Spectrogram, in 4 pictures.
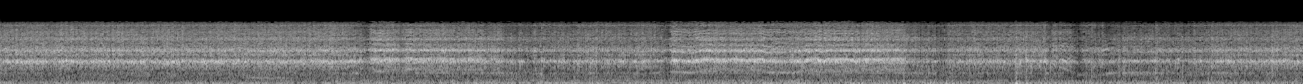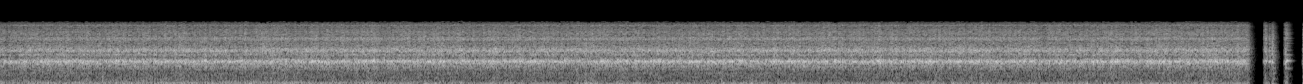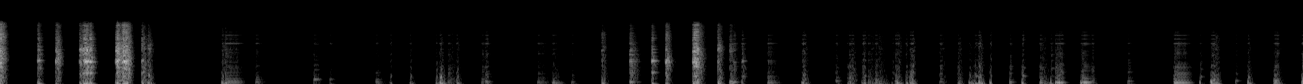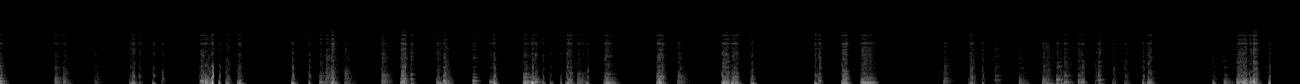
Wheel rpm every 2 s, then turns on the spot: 160, 160, 160, 160, 160, 130, 160, 160, 160, 160, 160, 160, 160, 80, 10, 0, 70, 0, 0, 0, 0, 0, 0, 0, 0, 0.
none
